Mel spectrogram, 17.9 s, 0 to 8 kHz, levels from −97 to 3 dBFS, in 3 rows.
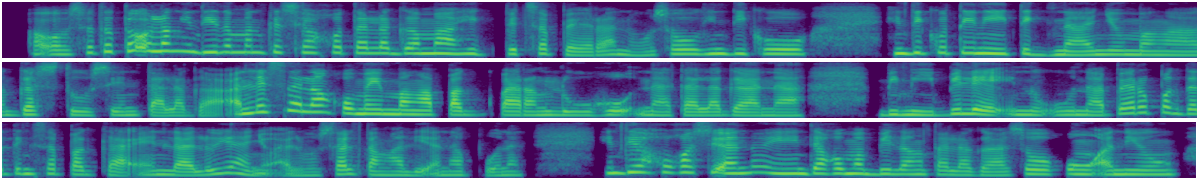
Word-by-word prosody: Oo, 225 Hz, -, 0 dB
sa 225 Hz, +8 st, -5 dB
totoo 365 Hz, +3 st, +3 dB
lang 400 Hz, 0 st, +6 dB
hindi 335 Hz, -3 st, +2 dB
naman 330 Hz, -1 st, -2 dB
kasi 325 Hz, -1 st, -4 dB
ako 310 Hz, 0 st, -3 dB
talaga 280 Hz, -2 st, +1 dB
mahigpit 250 Hz, -3 st, +1 dB
sa -, -, -1 dB
pera 190 Hz, -2 st, -3 dB
'no. 185 Hz, -2 st, -8 dB
So 235 Hz, +2 st, 0 dB
hindi 250 Hz, 0 st, +1 dB
ko 240 Hz, -1 st, +1 dB, 0.3 s
hindi 270 Hz, +2 st, +2 dB
ko 305 Hz, -, -4 dB
tinitignan 240 Hz, -9 st, +2 dB
'yong 210 Hz, -1 st, 0 dB
mga 195 Hz, -1 st, -2 dB, 0.2 s
gastusin 185 Hz, -3 st, -2 dB
talaga 165 Hz, -2 st, -5 dB
unless 335 Hz, +9 st, +2 dB
na 385 Hz, -, +5 dB
lang 345 Hz, 0 st, +6 dB
kung 270 Hz, -, +5 dB
may 245 Hz, -1 st, +5 dB
mga 220 Hz, -2 st, +4 dB
'pag 200 Hz, -2 st, +1 dB
parang 185 Hz, 0 st, +2 dB
luho 190 Hz, +2 st, -2 dB
na 175 Hz, -2 st, -4 dB
talaga 175 Hz, -1 st, 0 dB
na 165 Hz, 0 st, -3 dB, 0.3 s
binibili, 205 Hz, +2 st, +2 dB
inuuna. 195 Hz, -2 st, -2 dB
Pero 285 Hz, +7 st, +1 dB
pagdating 245 Hz, -5 st, -2 dB
sa 250 Hz, -, -4 dB
pagkain 215 Hz, -1 st, -3 dB
lalo 185 Hz, +4 st, +1 dB
yan 265 Hz, -5 st, -2 dB
'yong -, -, -10 dB
almusal, 225 Hz, +7 st, -3 dB
tanghalian, 185 Hz, -2 st, -4 dB
hapunan, 185 Hz, 0 st, -8 dB, 0.4 s
hindi 290 Hz, +3 st, +2 dB
ako 325 Hz, -1 st, -1 dB
kasi 290 Hz, -4 st, +4 dB
ano 280 Hz, +3 st, +1 dB
eh, 290 Hz, -, -1 dB
hindi 255 Hz, -, +2 dB
ako 260 Hz, -1 st, +2 dB
mabilang 230 Hz, -2 st, -1 dB
talaga. 190 Hz, -5 st, -4 dB
So 230 Hz, -1 st, +2 dB
kung 230 Hz, +1 st, -1 dB
ano 220 Hz, 0 st, +1 dB
'yong 220 Hz, -1 st, -1 dB
225 Hz, 200 wpm, -23 LUFS, 190-265 Hz, 0.4 s, lang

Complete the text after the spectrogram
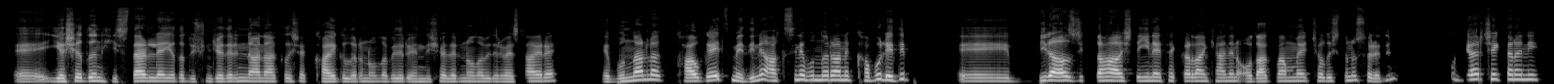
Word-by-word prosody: eee, -, -, -4 dB, 0.2 s
yaşadığın 155 Hz, +3 st, +1 dB
hislerle 155 Hz, +3 st, +1 dB
ya 150 Hz, -1 st, 0 dB
da 145 Hz, -2 st, -5 dB
düşüncelerinle 145 Hz, +3 st, -2 dB
alakalı, 145 Hz, 0 st, 0 dB
işte 140 Hz, 0 st, -6 dB
kaygıların 140 Hz, 0 st, -1 dB
olabilir, 140 Hz, +1 st, -4 dB
endişelerin 135 Hz, +1 st, -3 dB
olabilir 140 Hz, 0 st, -3 dB
vs. 130 Hz, -, -6 dB, 0.8 s
Eee, 130 Hz, -1 st, -5 dB
bunlarla 200 Hz, +8 st, +3 dB
kavga 160 Hz, +3 st, +3 dB
etmediğini 195 Hz, 0 st, +2 dB
aksine 205 Hz, +5 st, +1 dB
bunları 205 Hz, +1 st, +2 dB
hani 205 Hz, -1 st, +4 dB
kabul 185 Hz, +6 st, -1 dB
edip, 245 Hz, +6 st, +4 dB, 0.5 s
eee, 150 Hz, 0 st, -3 dB, 0.3 s
birazcık 180 Hz, -1 st, +4 dB
daha 175 Hz, 0 st, +5 dB
aşta 170 Hz, 0 st, +1 dB
yine 170 Hz, 0 st, +1 dB
tekrardan 165 Hz, -1 st, -1 dB
kendine 160 Hz, +1 st, -3 dB
odaklanmaya 160 Hz, +4 st, -1 dB
çalıştığını 165 Hz, +4 st, -4 dB
söyledin. 185 Hz, -, -5 dB, 0.5 s
Bu 205 Hz, -5 st, -11 dB
gerçekten 235 Hz, +1 st, +1 dB
hani, 225 Hz, -1 st, +1 dB
160 Hz, 135 wpm, -22 LUFS, 140-185 Hz, 0.8 s, daha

